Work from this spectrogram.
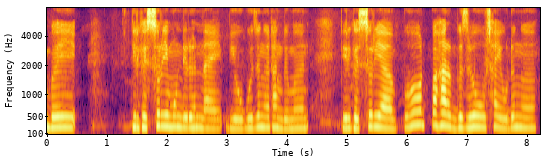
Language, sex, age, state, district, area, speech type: Bodo, female, 18-30, Assam, Udalguri, urban, spontaneous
